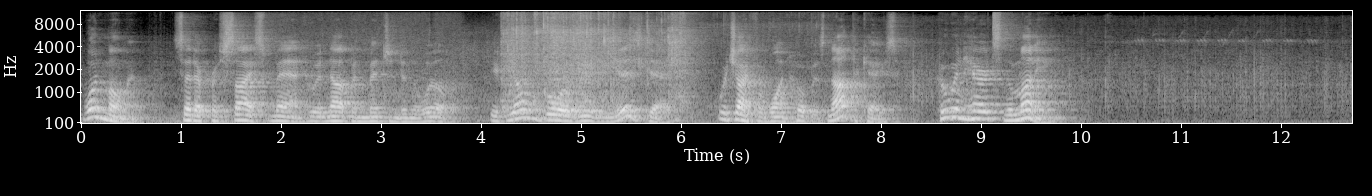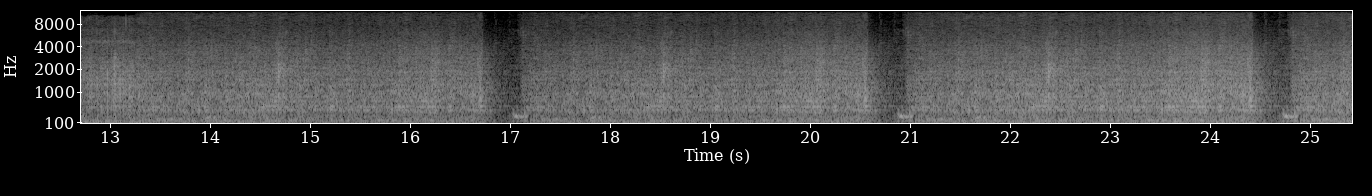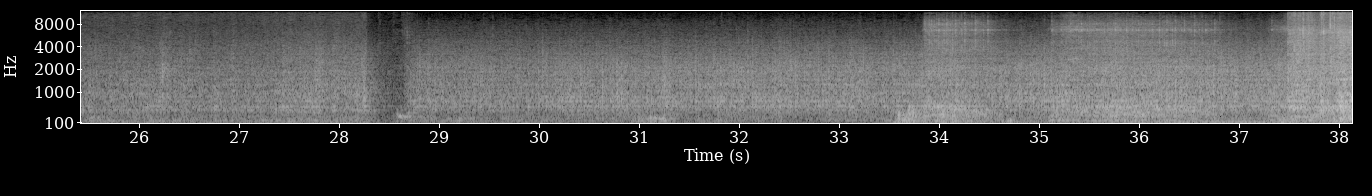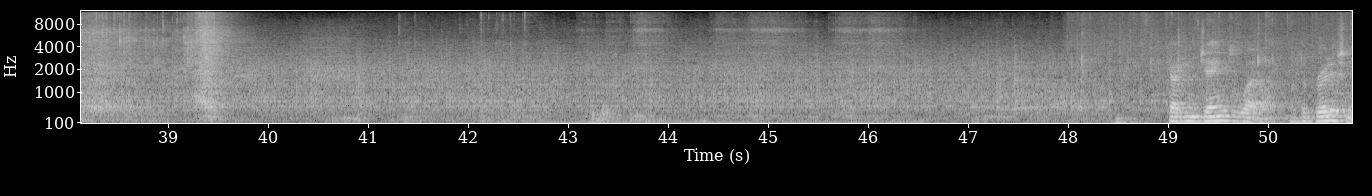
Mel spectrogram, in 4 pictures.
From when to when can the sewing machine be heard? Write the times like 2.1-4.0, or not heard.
33.8-48.5.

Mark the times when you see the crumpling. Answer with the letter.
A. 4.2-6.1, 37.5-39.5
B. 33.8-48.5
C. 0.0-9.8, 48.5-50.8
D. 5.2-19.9
A.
